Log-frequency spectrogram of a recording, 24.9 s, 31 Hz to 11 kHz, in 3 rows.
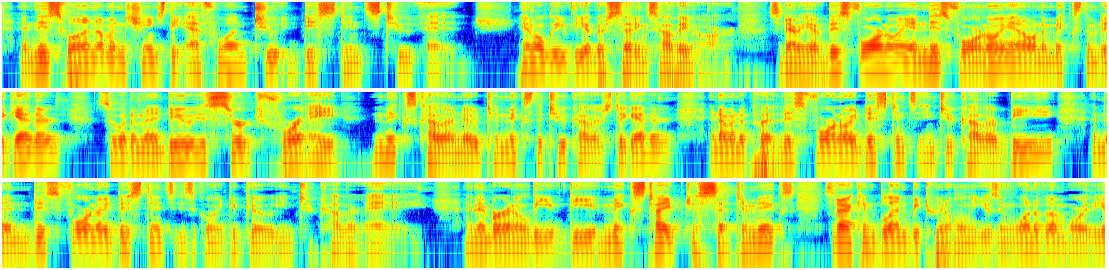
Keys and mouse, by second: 0.4-1.9 drag, 2.8 middle click, 4.4 middle click, 4.9 middle click, 6.0 ctrl+shift+click, 6.8 ctrl+shift+click, 7.2 middle click, 7.2-8.9 typing, 7.8 click, 12.9 middle click, 13.7 click, 14.6 click, 16.6 click, 18.0-19.1 drag, 19.4 middle click, 20.5-21.7 drag, 22.4-24.8 drag.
